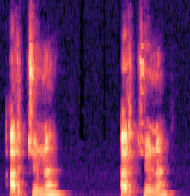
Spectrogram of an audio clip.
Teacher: ejemplos en los cuales se acentúan en la primera sílaba porque la segunda sílaba es corta. Como es corta, pues tendríamos que pasar de la penúltima sílaba a la antepenúltima.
